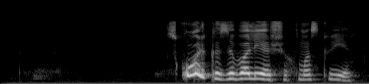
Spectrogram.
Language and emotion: Russian, positive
